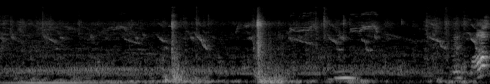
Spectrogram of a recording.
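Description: Birds chirping in the background, many short falling chirps. Two sharp knocks come a little under two seconds in and again about a second later.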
